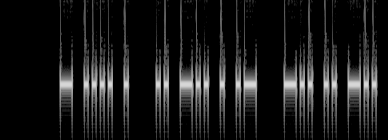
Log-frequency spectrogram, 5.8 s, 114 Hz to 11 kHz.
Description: Morse code, heard as a keyed tone, about 20 wpm, 700 Hz. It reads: THE IDEA DID
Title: Sentences from Top 1000 Words - Review Part 1 - 20wpm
